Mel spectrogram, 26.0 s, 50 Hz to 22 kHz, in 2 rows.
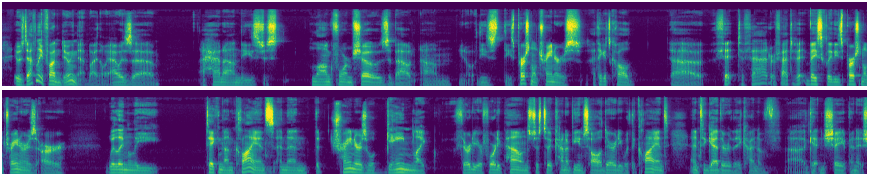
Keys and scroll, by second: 0.9 b.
